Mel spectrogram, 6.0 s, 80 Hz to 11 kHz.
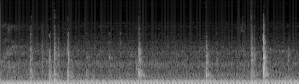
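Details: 2006 Saturn Ion Redline with 116,602 miles, started and idling: a loud raw rumble with a rough, puffing edge on every firing pulse from a major exhaust leak.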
